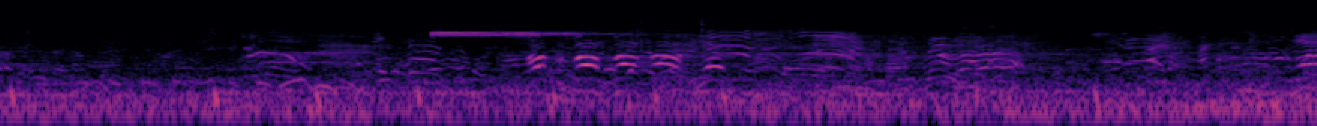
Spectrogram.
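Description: Distant shouts and calls from players and people along the sideline of an outdoor football field, with a short high steady tone about three seconds in.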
